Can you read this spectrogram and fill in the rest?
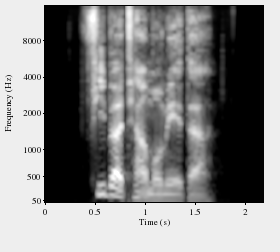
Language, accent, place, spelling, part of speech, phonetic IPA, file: German, Germany, Berlin, Fieberthermometer, noun, [ˈfiːbɐtɛʁmoˌmeːtɐ], De-Fieberthermometer.ogg
- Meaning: medical thermometer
